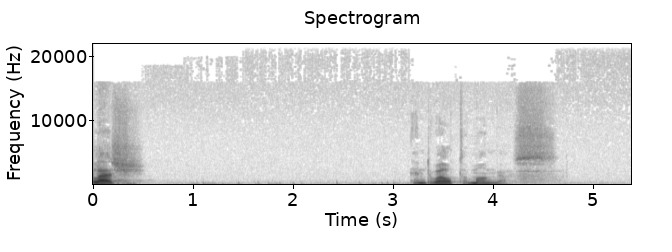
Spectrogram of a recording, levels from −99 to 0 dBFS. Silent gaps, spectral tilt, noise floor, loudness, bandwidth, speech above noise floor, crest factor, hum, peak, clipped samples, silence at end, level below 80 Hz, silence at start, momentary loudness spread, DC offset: none; -5.5 dB/octave; -65 dBFS; -34 LUFS; over 20 kHz; 34 dB; 26 dB; none; -10 dBFS; under 0.1%; 0.8 s; -68 dBFS; 0 s; 17 LU; under 0.1%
